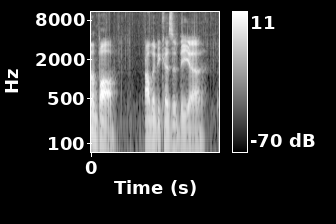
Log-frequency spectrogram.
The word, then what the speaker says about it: Baal: I know it's pronounced Bale, but I call him Baal.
